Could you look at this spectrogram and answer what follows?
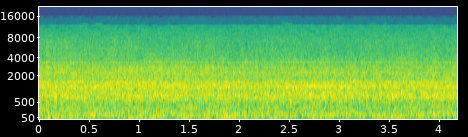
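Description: Steady road and wind noise of a vehicle driving along a highway.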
